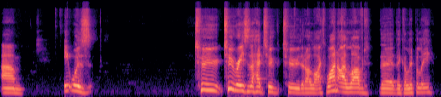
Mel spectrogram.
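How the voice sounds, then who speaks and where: A man's voice: a little high, slow, long pauses. Blokey man chatting casually. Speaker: host of a hobby show. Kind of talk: casual chat.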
